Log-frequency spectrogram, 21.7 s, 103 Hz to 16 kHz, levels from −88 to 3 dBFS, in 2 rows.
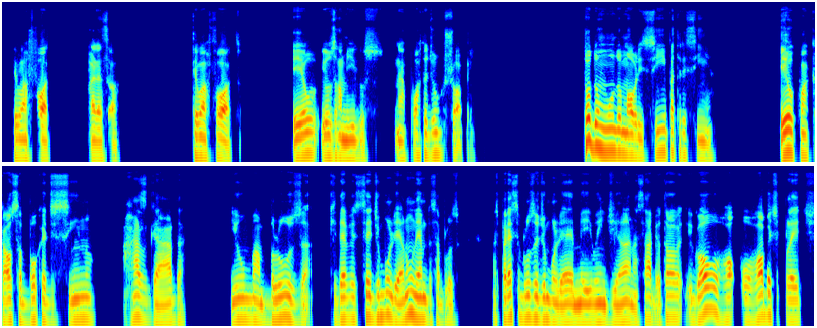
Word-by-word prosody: Tem 110 - 0
uma 110 -1 +2
foto 100 - +2 0.5
olha 100 -1 +2
só, 95 -2 -6 1.0
tem 115 - +1
uma 115 -2 +4
foto, 100 - +2 0.7
eu 125 +5 +3
e - - 0
os 120 0 0
amigos 105 -2 -2
na 100 - -2
porta 120 +5 -3
de 125 - -4
um 130 0 -3
shopping - - -5 1.4
todo 195 -4 +7
mundo 145 -2 +3
mauricinho 125 +1 +1
e 145 - -4
patricinha. 105 -8 -5 0.9
Eu 140 +1 +9
com 130 - -3
a 125 - -2
calça 115 +2 +1
boca 115 +2 -2
de 105 -1 -9
sino 120 +4 -2 0.4
rasgada 110 - -2 0.6
e 115 - -1
uma 120 -1 -1
blusa, 120 +1 -2 0.2
que - - -12
deve 125 0 +1
ser 135 +3 -1
de 135 +2 -4
mulher. 130 -6 +1
Não 150 +4 +1
lembro 130 -2 +3
dessa 110 -1 -8
blusa, 100 -1 -8 0.5
mas - - -12
parece 135 +3 +1
blusa 130 0 -1
de 125 - -2
mulher, 105 -3 +1
meio 105 +1 +1
indiana, 105 -1 0
sabe? 130 +7 -2
Eu - - -2
estava 135 -1 0
igual 135 +9 +4
o 170 - +1
Ro 125 0 0
o 120 -1 -3
Robert 140 +3 +4
Plant. 115 -2 -1
120 Hz, 160 wpm, -23 LUFS, 105-130 Hz, 1.4 s, Eu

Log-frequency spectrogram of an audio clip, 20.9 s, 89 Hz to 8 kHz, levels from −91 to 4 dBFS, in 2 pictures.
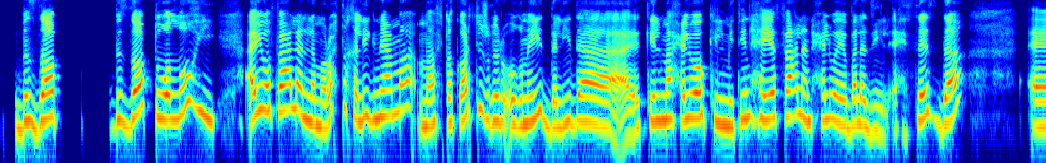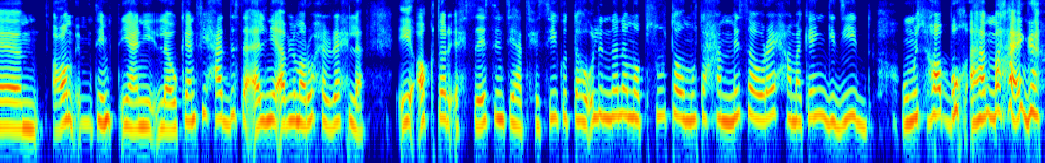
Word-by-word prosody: بالضبط. 295 +6 +3 0.4
بالضبط 315 - +2
والله، 295 +2 +3 0.7
أيوه 380 0 +5
فعلًا، 380 0 +4
لمّا 260 -6 +1
رُحت 410 - -2
خليج 305 -3 -2
نعمة 330 +5 0
ما 245 0 0
افتكرتش 285 +8 -2
غير 280 -1 -1
أغنية 265 +7 +1
داليدا، 255 -4 +2
كلمة 285 +4 +1
حلوة 305 +2 +3
وكلمتين، 270 +2 -1
هي 305 0 +1
فعلًا 320 -2 0
حلوة 290 0 -3
يا 260 - 0
بلدي، 240 -4 -2
الإحساس 235 - -2
ده 270 0 +4 0.8
آمم، 240 -1 +3
عُم 270 +2 -1
تن 285 +2 0
يعني 240 -2 -2
لو 230 0 +1
كان 285 +3 -3
في 355 +4 -8
حد 300 -1 -2
سألني 290 -2 0
قبْل 285 +2 +2
ما 265 - +4
أرُوح 285 +3 -1
الرحلة، 275 +2 -3 0.3
إيه - - -1
أكتر 310 -1 -1
إحساس 255 +5 -3
أنت 300 -2 -1
هتحسّيه، 250 +5 -7
كنت 305 -1 -8
هاقول 290 +3 -2
إن 315 -1 -1
أنا 335 +1 -1
مبسوطة 330 +2 -3
ومتحمّسة 305 +1 -1
ورايحة 310 0 -2
مكان 315 +3 -4
جديد 275 -1 -4 0.3
ومش 295 +5 -1
هاطبُخ 340 -3 +3
أهم 310 +5 +3
حاجة 365 -4 +3
290 Hz, 160 wpm, -24 LUFS, 260-315 Hz, 0.8 s, أيوه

